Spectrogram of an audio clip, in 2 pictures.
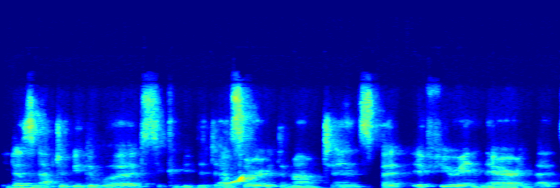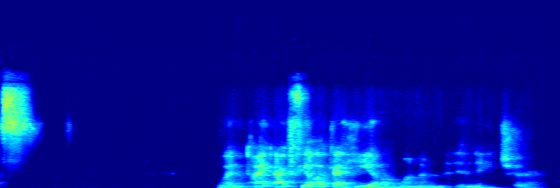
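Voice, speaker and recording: A woman's voice: low-pitched, flat delivery, moderate pace, gravelly. Earnest woman from Sweden, echoey room. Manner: earnest, reflective, with light laughs. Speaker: guest. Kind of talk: casual conversation.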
